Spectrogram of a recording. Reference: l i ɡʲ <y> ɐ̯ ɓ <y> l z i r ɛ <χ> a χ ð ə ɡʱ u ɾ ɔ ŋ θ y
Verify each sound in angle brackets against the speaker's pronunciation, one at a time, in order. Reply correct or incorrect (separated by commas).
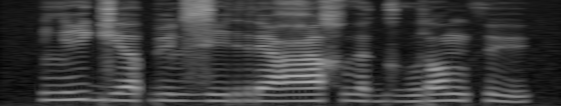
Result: incorrect, correct, incorrect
